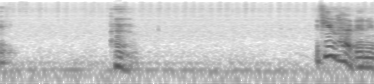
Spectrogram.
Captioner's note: Mann chuckles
